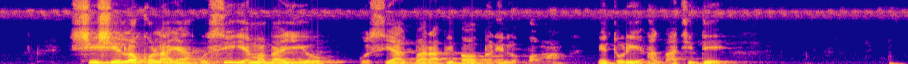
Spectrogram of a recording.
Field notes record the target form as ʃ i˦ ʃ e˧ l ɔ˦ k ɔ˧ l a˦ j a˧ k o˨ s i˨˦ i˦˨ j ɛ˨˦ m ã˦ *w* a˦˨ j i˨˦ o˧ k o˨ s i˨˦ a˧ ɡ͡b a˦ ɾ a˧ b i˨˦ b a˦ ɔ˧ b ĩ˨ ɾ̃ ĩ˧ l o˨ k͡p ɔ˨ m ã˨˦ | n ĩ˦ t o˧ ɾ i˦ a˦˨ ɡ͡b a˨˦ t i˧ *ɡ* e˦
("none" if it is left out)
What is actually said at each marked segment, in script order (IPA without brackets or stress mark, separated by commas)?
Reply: b, d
